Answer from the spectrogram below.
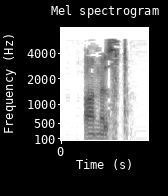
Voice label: "unasked", English; adjectives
